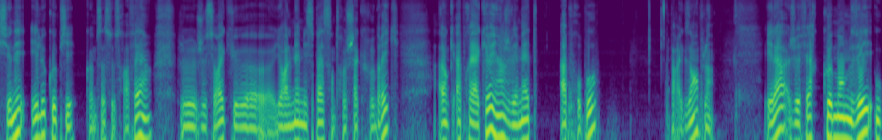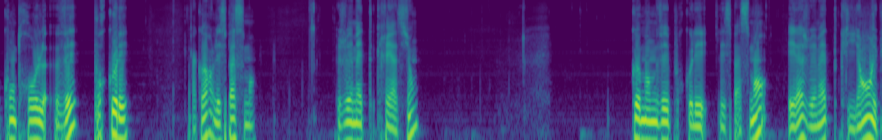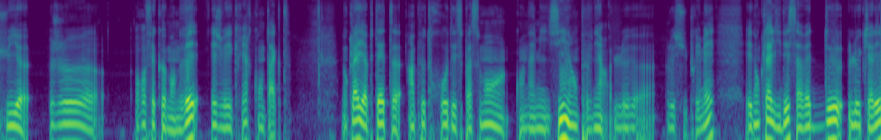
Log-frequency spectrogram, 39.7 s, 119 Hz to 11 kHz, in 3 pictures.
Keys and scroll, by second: 0.6 super+c, 7.4-11.2 typing, 14.1 super+v, 17.9-21.9 typing, 22.7 super+v, 24.4-26.3 typing, 26.4 super+s, 26.6 super+v, 28.2-30.4 typing, 35.2 BackSpace.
